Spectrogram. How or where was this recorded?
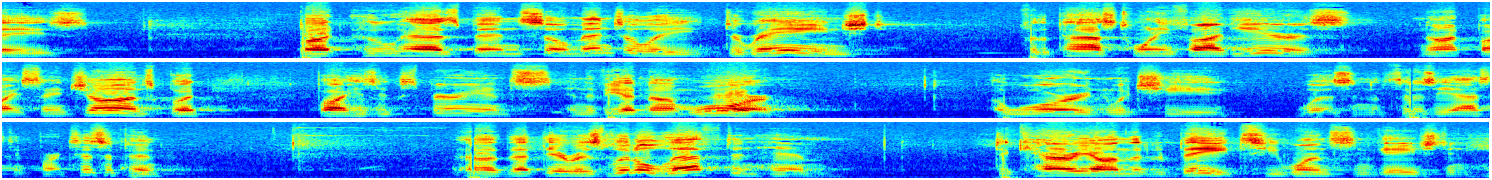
large echoing room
